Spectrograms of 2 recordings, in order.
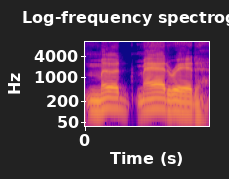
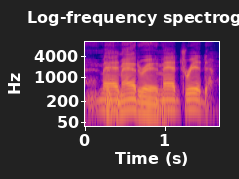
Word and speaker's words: New Madrid: The town of New Madrid, pronounced Madrid. Madrid.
